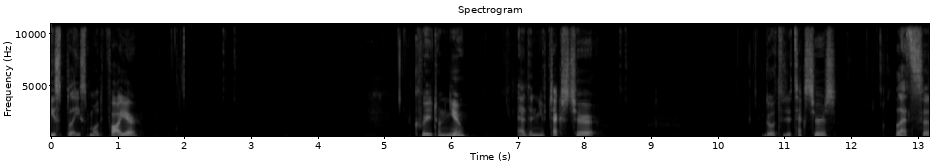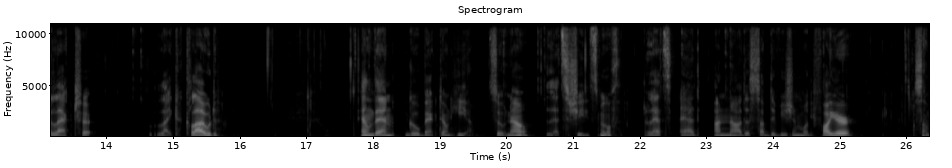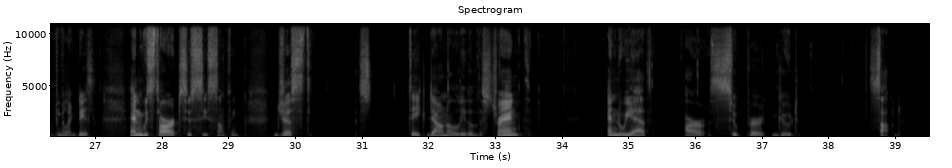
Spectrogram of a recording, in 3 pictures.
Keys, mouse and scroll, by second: 5.5 click, 7.5 click, 10.9 click, 13.0 click, 17.9 click, 19.8 right click, 22.3 click, 24.8 click, 25.4-25.8 scroll up 1, 25.8-26.1 scroll down 1, 26.1 middle click, 29.2-30.1 scroll up 1, 30.2 shift+click, 33.1 middle click, 34.8 middle click, 37.4 shift+middle click, 38.3 middle click.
